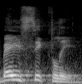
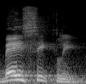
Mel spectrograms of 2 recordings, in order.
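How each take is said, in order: Both takes have the same delivery.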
